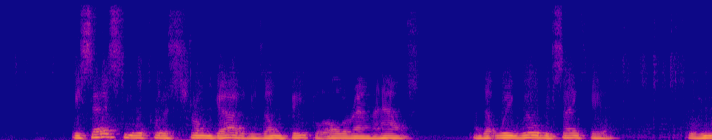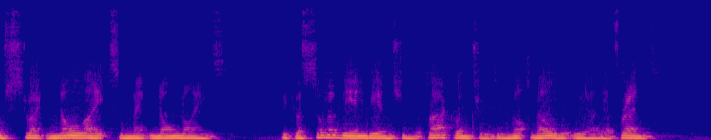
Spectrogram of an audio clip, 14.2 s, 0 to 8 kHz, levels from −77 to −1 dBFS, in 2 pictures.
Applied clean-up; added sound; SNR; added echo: neural separator model SepFormer DNS4.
